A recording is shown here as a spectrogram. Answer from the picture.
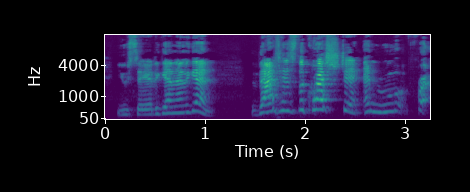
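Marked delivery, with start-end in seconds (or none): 1.5-2.5 higher, louder line rehearsal; projected practice line. Shown as a demonstration. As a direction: say it out loud, firmly. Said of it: "saying it out loud".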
